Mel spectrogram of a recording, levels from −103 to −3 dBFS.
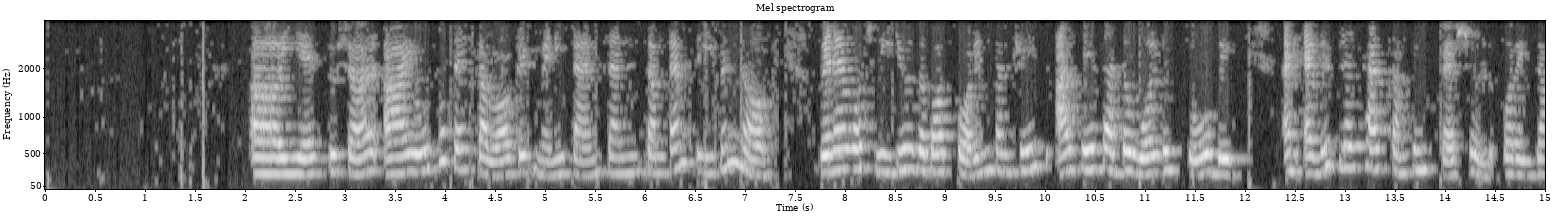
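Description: From start to finish the speech carries overdone noise removal. A noise reducer set far too aggressively has pulled individual frequency bands down or shut them off whenever their level sat near its noise estimate, taking the softer parts of the voice along. The background collapses into near silence dotted with twinkling specks. Unlike codec coding noise, the damage tracks signal level. The call path's steady cut-off at 4 kHz, consistent with G.711 at 64 kbps, is a separate, fixed band limit.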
